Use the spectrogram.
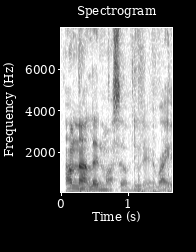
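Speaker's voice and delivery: normal talking voice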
